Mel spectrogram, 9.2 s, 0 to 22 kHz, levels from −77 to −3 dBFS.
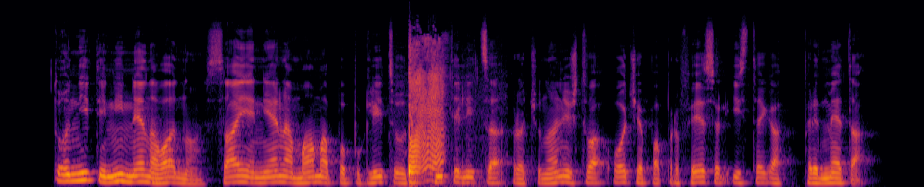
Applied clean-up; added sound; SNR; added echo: none; Fart; -2 dB; none.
